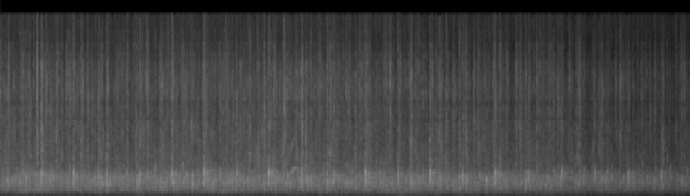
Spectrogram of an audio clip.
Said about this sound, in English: Ilan Volkov back on stage now, applauding his players.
